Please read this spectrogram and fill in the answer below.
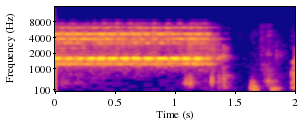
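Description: A telephone ringing with an electronic trill, a steady pitched ring with a fast flutter. It cuts off about one and a half seconds in.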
